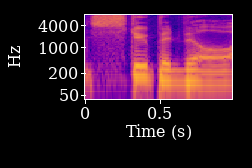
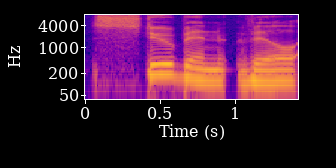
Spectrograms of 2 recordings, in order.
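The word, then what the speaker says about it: Steubenville: JT and hot springs asking if I said stupidville Ohio it's spelled Stubenville s t euu b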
